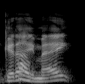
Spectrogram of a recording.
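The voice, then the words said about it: Put-on Australian accent. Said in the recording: “your best Aussie accent”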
